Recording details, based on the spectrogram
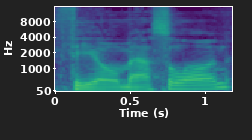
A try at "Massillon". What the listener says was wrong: Massillon. With no N. You don't say the N.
